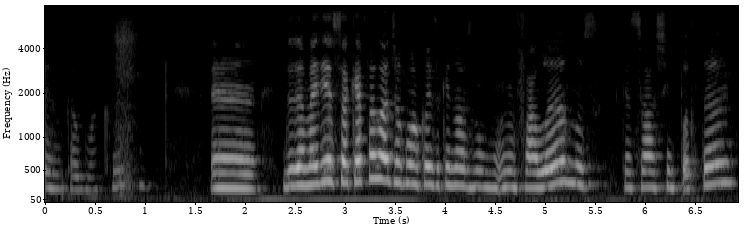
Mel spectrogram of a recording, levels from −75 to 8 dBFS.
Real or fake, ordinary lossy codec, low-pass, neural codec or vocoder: real; none; 7.2 kHz; none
